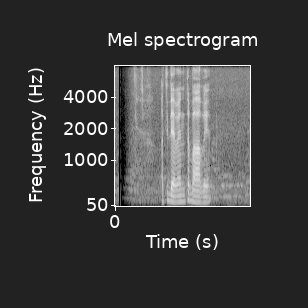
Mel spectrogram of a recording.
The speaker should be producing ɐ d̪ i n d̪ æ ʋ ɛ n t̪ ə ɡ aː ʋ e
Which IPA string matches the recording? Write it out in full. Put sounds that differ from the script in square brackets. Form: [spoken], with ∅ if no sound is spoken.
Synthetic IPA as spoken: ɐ [t̪] i [∅] d̪ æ ʋ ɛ n t̪ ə [b] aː ʋ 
